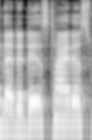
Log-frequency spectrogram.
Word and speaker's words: Tidus: saying that it is Titus we're not saying that it is tetus we're just saying we're going to pronounce it Titus so we hope that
